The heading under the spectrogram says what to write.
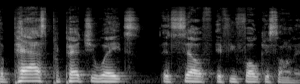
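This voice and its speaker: Somewhat breathy, this man's voice rests at a medium pitch. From US inner city. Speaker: livestream podcast host. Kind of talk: casual livestream monologue. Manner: halting, repeats words.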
